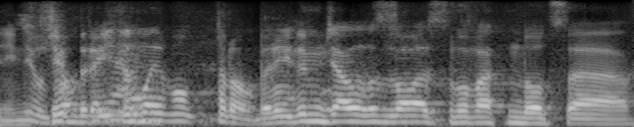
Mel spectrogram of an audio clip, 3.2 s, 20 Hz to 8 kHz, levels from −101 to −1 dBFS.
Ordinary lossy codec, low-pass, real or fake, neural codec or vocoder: none; none; fake; codec, 16 kHz, 2 kbps, X-Codec, HuBERT features, trained on balanced general audio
